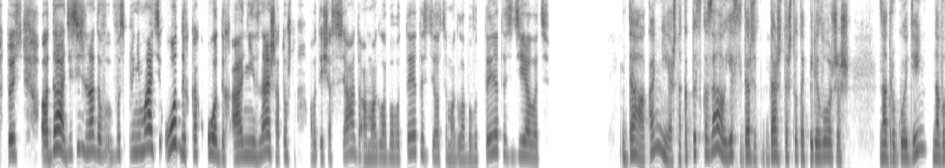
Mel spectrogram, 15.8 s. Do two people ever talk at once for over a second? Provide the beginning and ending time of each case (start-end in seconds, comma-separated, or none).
none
